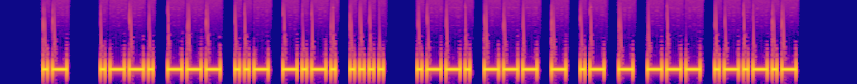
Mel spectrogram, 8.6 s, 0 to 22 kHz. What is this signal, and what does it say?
Morse code, heard as a keyed tone, about 25 wpm, 700 Hz. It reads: A POUCH POTATO.
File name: practice / 25wpm / All-Age Appropriate Jokes - 25wpm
